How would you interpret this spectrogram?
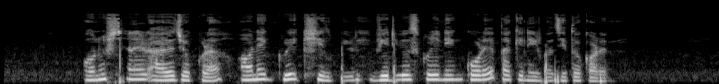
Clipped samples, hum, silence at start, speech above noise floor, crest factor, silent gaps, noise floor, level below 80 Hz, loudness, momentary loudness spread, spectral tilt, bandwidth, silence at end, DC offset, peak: under 0.1%; none; 0.85 s; 40 dB; 16 dB; none; -55 dBFS; -46 dBFS; -16 LUFS; 8 LU; -5.5 dB/octave; 11.5 kHz; 1.15 s; under 0.1%; 0 dBFS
